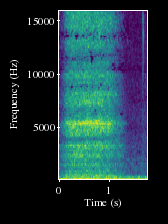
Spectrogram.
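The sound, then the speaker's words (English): A slow breath drawn in through the nose during a guided breathing exercise: a steady, soft airy hiss that holds for over a second, then fades out, with no talking. “Breathe in.”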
